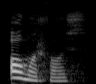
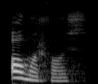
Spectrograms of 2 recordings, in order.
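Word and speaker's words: άμορφος: a language is intonation did you notice the accent mark above the first letter there is only one type of accent mark in modern Greek the acute accent it adds stress to a syllable a stressed syllable usually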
